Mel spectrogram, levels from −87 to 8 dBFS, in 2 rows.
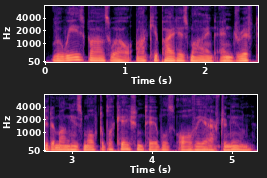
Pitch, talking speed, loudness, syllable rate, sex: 95 Hz, 160 wpm, -18 LUFS, 5.3 syllables/s, male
